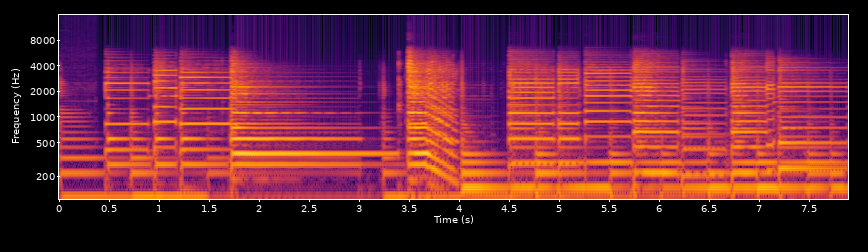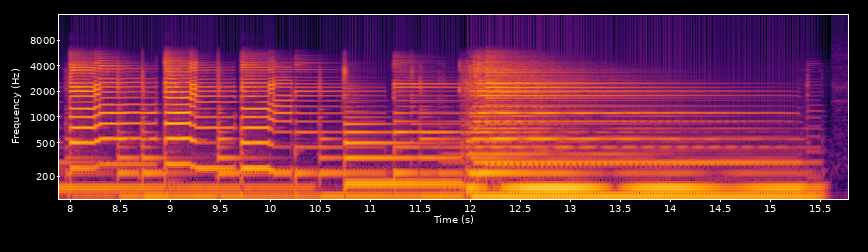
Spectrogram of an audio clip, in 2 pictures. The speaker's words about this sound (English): MOSFET overdrive based on the 2N7000 transistor. It does really nice sparkly clean. It does really fat distortion and has a really beautiful transition between the two extremes. Here's a little bit of what it sounds like.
